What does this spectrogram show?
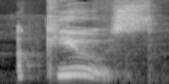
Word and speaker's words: accuse: Accuse. Jadi bacanya bukan accuse, bukan ya, tapi accuse.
